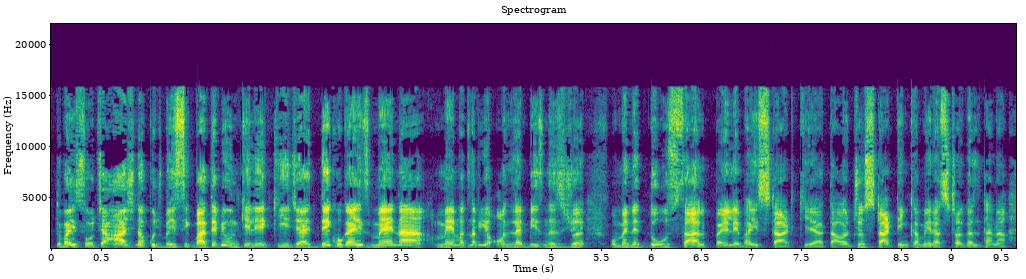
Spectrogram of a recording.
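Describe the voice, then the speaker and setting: Slightly fast with hardly any pauses, his medium-pitched voice is fairly even and a bit bright. The young man, in his twenties, vlogs on a phone held out at arm's length, chatting away and repeating "bhai" constantly. He's an online seller filming in a small indoor office and outside on a nighttime street.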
